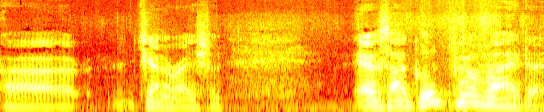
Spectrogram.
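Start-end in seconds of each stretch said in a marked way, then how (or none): 2.6-4.1 put-on Yiddish accent, done as best possible. Quoting the old folks of grandfather's generation: Yiddish accent. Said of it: "that's the best I can do with a Yiddish accent".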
